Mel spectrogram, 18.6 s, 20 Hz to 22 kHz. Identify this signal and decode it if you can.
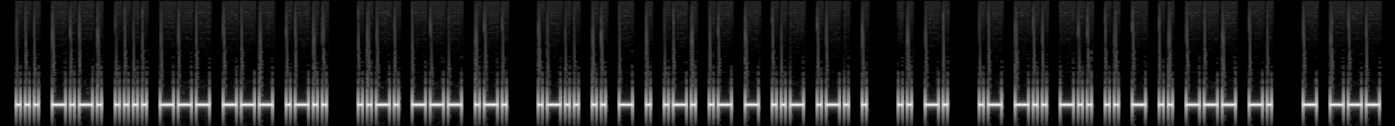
Morse code, heard as a keyed tone, about 20 wpm, 700 Hz. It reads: SCHOOL FOR LITERATURE IN ADDITION TO
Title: Sentences from Top 1000 Words - Review Part 6 - 20wpm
